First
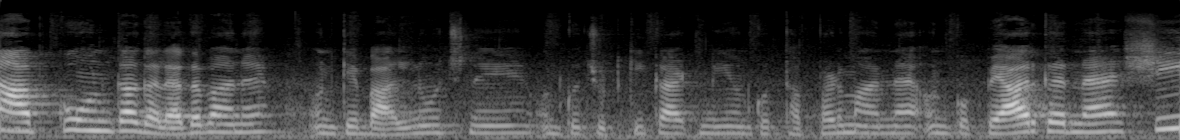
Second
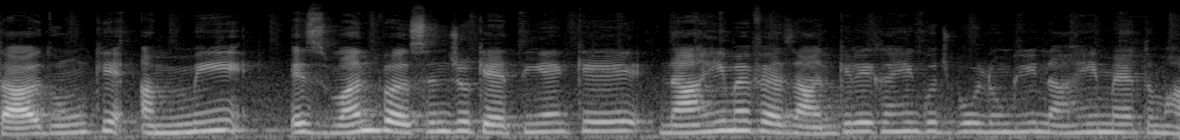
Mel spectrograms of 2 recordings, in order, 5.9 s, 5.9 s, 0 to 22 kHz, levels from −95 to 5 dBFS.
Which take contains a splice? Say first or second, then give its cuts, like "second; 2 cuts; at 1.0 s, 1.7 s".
second; 1 cut; at 3.3 s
